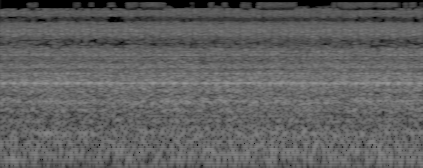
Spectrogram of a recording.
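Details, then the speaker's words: Hyundai Tucson at idle after AC compressor replacement: smooth, steady compressor hum as the condenser fan cuts in, high side pressure dropping and low side rising as the variable displacement compressor changes displacement. No knocking or grinding; normal. "I can hear the condenser fan cut in there. Watch the high side pressure should drop now, which it is. And the low side will come up. That was definitely the compressor actually uh changing its its uh displacement"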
